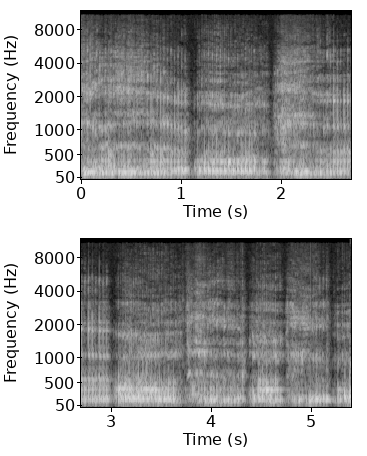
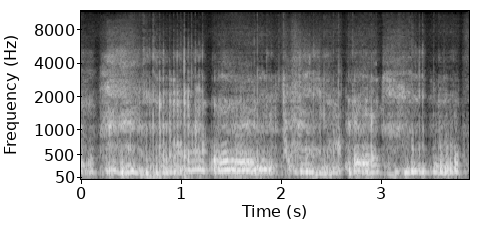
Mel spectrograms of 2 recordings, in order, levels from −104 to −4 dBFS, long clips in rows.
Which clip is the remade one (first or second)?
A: second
